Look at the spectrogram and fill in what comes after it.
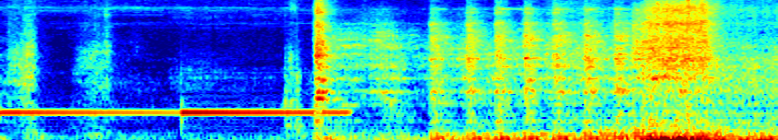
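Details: Pontiac Bonneville SSEI first start after a transmission swap, with a charged battery fitted: starter cranks briefly, then the engine catches cleanly and settles into an even idle; the transmission turns out a couple of quarts low.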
